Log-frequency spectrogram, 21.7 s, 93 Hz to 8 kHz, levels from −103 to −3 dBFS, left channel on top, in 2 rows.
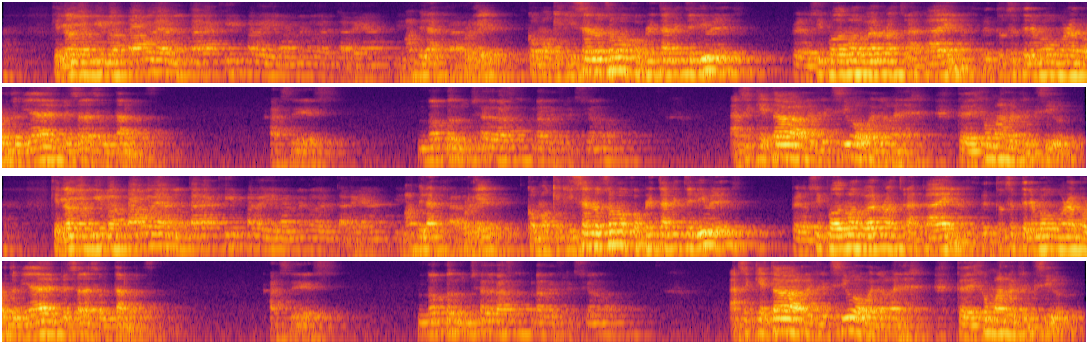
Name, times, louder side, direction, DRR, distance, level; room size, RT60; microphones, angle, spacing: voice 1, 0.5-5.1 13.5-14.1 15.0-17.0, right 1 dB, 45° right, -1 dB, 0.6 m, -26 dB
voice 2, 4.0-4.9 5.3-7.3 7.9-12.3 18.1-21.5, right 2 dB, 90° right, 1 dB, 0.5 m, -19 dB
2.1 x 2.0 x 3.4 m, 0.93 s
head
